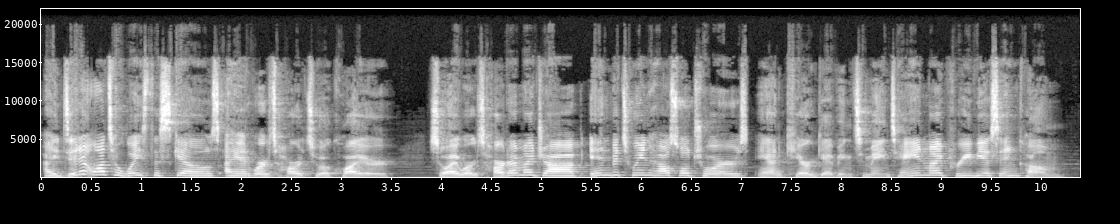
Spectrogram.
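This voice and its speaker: A woman's voice: high-pitched, animated, normal speed, faint music behind. A woman reading a scripted first-person story as its narrator.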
